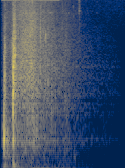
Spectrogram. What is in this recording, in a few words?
Step Rock; Warframe; Koumei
